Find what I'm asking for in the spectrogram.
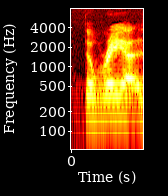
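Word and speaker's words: Doreia (δωρεά): Doreia is the way I'd pronounce it.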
